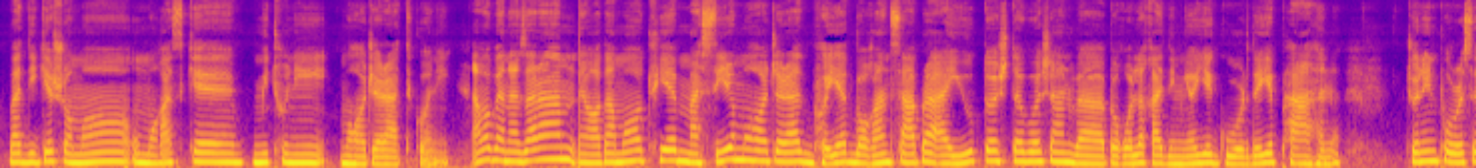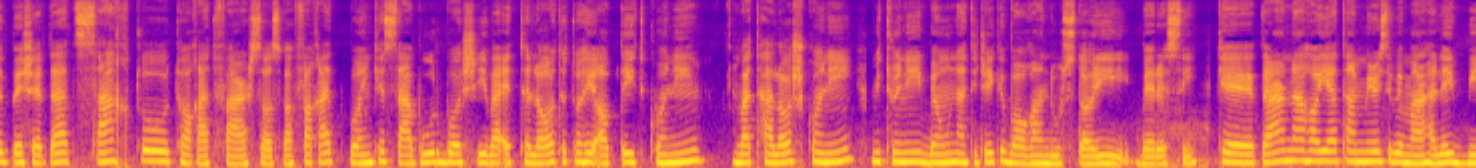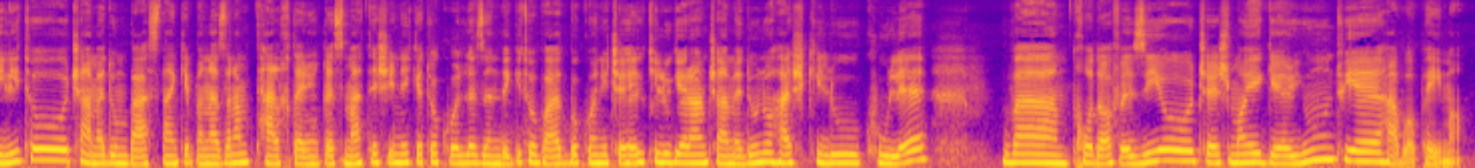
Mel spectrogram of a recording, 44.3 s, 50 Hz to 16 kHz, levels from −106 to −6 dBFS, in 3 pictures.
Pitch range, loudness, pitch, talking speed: 175-205 Hz, -15 LUFS, 190 Hz, 140 wpm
